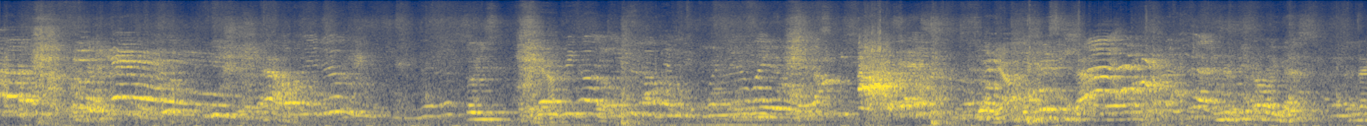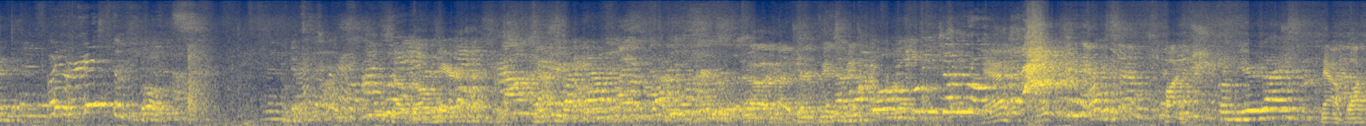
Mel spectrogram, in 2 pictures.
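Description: Bare feet patter and shuffle on a mat.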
